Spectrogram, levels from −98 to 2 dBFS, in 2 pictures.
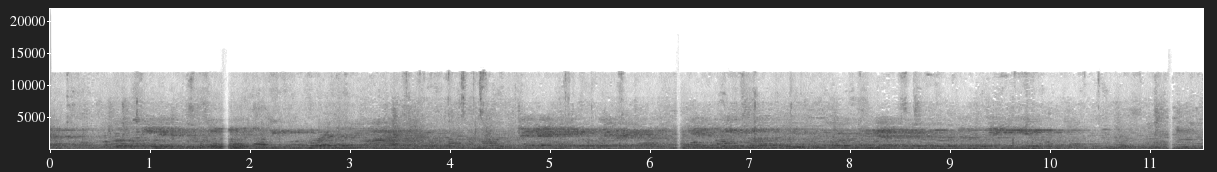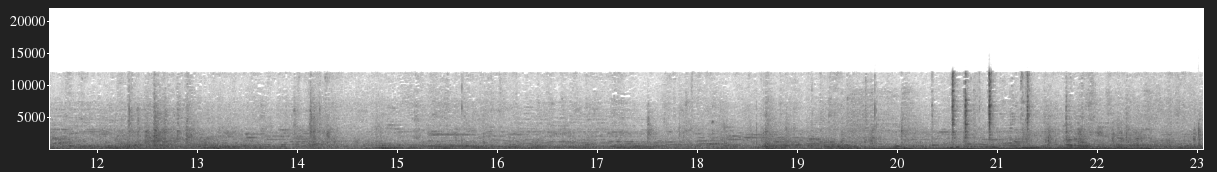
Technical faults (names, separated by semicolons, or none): short stall from a late packet; short concealed packet loss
